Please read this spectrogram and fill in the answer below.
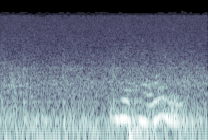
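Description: Quiet room tone, then about a second in a soft, faint murmured voice for less than a second, too low to make out words.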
